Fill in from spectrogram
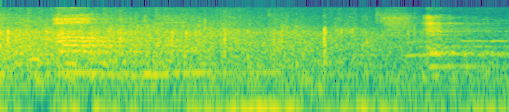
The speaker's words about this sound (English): So, and you deserve a round of applause for being just an incredible fan base.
